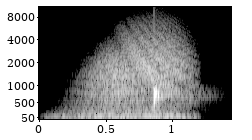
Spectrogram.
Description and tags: Whoosh-Pop?
A whoosh and pop suitable for a reveal or transition.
